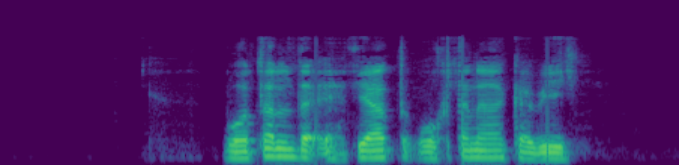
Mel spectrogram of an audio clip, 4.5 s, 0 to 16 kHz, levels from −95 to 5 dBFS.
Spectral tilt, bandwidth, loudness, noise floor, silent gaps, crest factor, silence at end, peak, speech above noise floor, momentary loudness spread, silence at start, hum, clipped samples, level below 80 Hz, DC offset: -7.5 dB/octave; 7.8 kHz; -26 LUFS; under -90 dBFS; none; 20 dB; 0.75 s; -8 dBFS; over 65 dB; 6 LU; 1.5 s; none; under 0.1%; -60 dBFS; under 0.1%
